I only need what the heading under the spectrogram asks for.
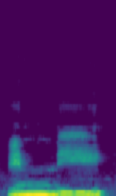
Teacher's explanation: آلیہہ، آ پہ الف مدہ کا قائم مقام، ہا کی زبر کو جب گول تا ہا میں بدل دیں گے تو آلیہہ۔ انی، غنہ کرتے ہوئے چار حرکت کھینچیں گے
